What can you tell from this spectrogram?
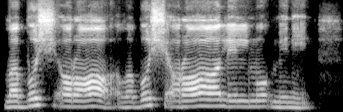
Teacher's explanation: this ra with a vertical fatha, it will be prolonged with tafkhim, meaning with a thick ra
